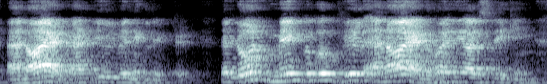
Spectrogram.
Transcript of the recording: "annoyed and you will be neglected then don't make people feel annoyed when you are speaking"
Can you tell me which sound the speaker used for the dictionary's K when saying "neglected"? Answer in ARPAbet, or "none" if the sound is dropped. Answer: K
